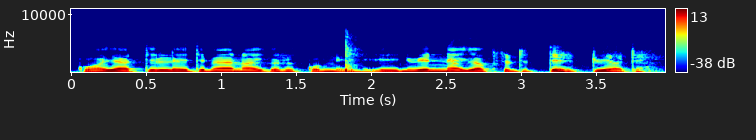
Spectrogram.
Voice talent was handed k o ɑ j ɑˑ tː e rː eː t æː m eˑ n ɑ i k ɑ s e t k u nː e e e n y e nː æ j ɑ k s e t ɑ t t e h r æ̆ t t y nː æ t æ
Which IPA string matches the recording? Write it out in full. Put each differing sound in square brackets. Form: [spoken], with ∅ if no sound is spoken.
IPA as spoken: k o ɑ j ɑˑ tː e [lː] eː t [æ] m [æˑ] n ɑ i k ɑ s e [k] k [o] nː e e [i] n y e nː [æː] j ɑ k s e t ɑ t t e h r æ̆ t t y [∅] æ t æ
